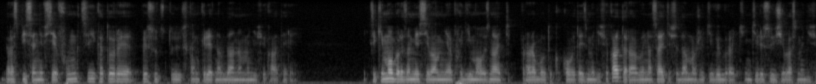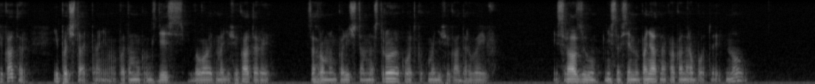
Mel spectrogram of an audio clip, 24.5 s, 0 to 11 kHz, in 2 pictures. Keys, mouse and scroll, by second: 6.5-8.3 drag, 14.1-15.7 drag, 15.8 middle click, 15.9-18.3 middle drag, 22.5-24.4 middle drag.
